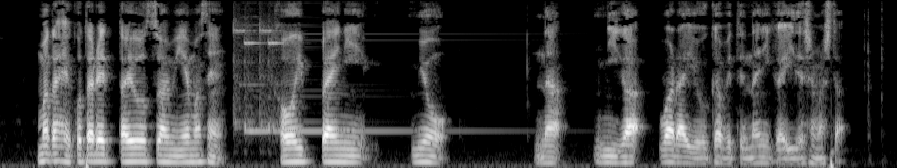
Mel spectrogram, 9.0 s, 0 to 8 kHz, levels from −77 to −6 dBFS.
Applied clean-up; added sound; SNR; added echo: none; Doorbell; 20 dB; none.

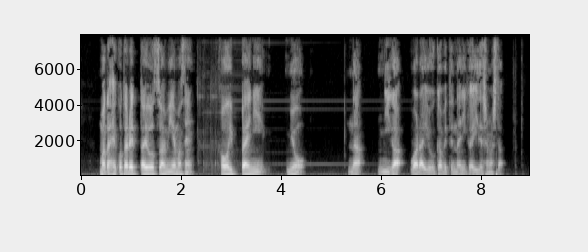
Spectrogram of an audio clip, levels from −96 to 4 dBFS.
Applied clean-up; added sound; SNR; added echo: neural separator model SepFormer DNS4.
